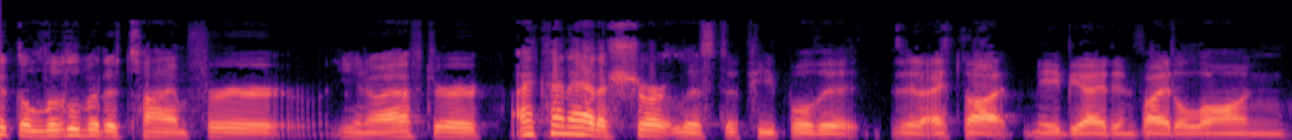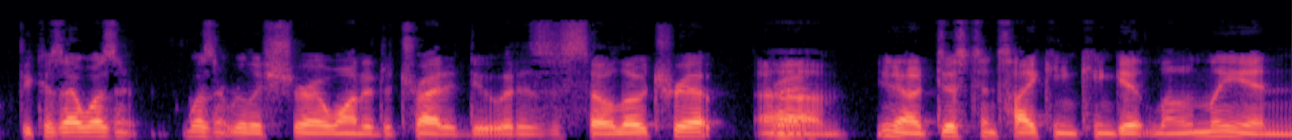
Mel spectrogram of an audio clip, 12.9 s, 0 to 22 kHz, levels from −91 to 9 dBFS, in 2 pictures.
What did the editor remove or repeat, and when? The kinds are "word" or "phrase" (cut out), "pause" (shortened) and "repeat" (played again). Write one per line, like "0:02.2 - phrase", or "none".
0:02.5 - pause
0:04.4 - pause
0:10.1 - pause
0:10.7 - pause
